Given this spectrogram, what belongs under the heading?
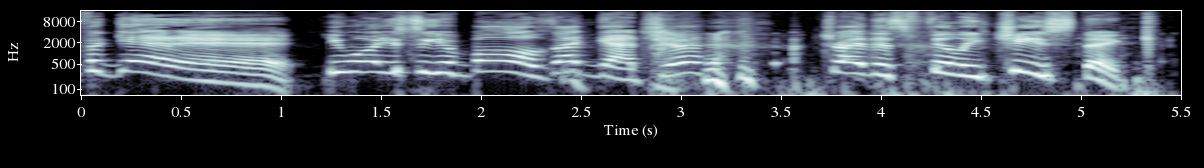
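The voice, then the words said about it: Put-on South Philly Italian accent. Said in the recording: “I don't know why he has an accent, but he does. ... It's a South Philly Italian accent”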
